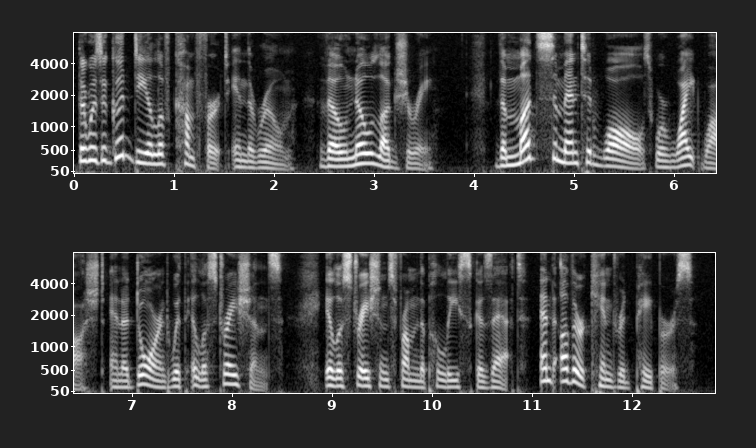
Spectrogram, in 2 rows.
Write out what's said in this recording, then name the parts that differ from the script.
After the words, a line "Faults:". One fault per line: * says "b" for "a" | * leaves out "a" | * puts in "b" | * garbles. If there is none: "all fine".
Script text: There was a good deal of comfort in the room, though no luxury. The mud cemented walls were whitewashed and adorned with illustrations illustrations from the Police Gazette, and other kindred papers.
There was a good deal of comfort in the room, though no luxury. The mud cemented walls were whitewashed and adorned with illustrations illustrations from the Police Gazette, and other kindred papers.
Faults:
all fine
